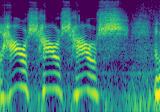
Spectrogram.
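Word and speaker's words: haux: of it they'll say Hausch, Hausch, Hausch, and it's a very like shh sort of at the end of it, and it's spelled H-A-U-X,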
